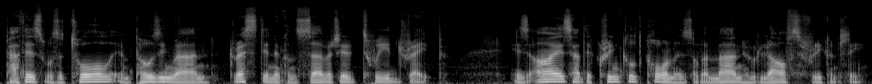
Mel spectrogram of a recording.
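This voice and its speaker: A man reads fiction aloud as an audiobook narrator. His voice sits low and has a creaky, gravelly grain. The sound is very dry, with hardly any room around it. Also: normal speed, darkish tone, no echo. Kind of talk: scripted story narration.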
